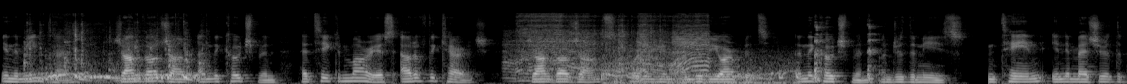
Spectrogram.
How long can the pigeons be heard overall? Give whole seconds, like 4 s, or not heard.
4 s.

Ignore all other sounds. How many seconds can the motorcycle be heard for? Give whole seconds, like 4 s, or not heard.
2 s.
